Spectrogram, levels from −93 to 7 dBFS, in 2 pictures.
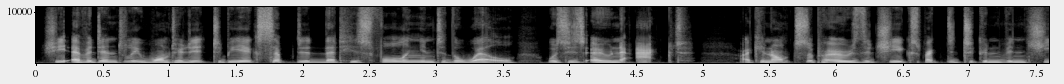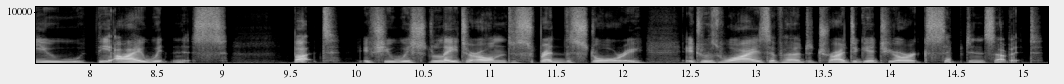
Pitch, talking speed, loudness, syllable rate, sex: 180 Hz, 205 wpm, -21 LUFS, 5.4 syllables/s, female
